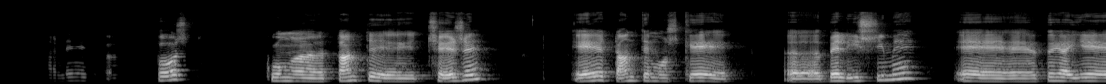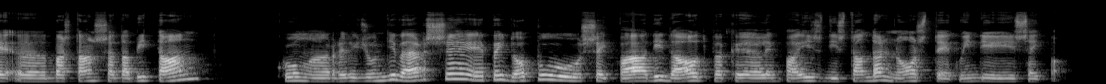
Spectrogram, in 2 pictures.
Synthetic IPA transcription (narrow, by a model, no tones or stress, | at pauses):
ale | pɔst̪ | kuŋt̪ant̪et͡ʃeze | et̪ant̪emoske | belisime | epøjajebast̪ansad̪abit̪an | kʰuŋrelid͡ʒjund̪ivɛɾseːpøjd̪ɔpusɛjpad̪id̪awt̪peɾkealempaizd̪ist̪and̪alnɔst̪ekwind̪isɛjpa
